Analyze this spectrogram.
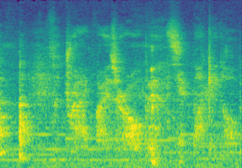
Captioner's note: whispers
